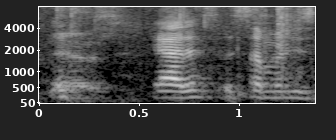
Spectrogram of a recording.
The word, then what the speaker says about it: Gaddis: Gaddis. Gaddis, as someone whose name is always mispronounced.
